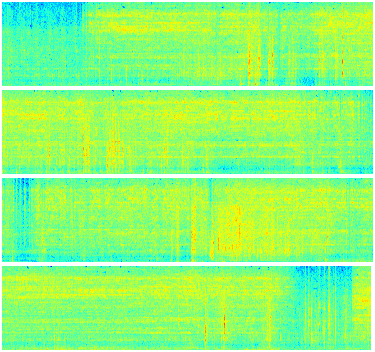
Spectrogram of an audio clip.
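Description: Mountain bike riding over a dirt singletrack trail: tyres crunching and the bike rattling, with a sharp clatter over bumps now and then. A low rumble underneath sounds like wind on the microphone.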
